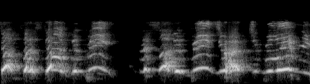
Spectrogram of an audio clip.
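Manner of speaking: very high, piercing, shouted yell. Having fled the beast, he finds the boys yelling and yells back, yelling. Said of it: "So I yelled back".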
